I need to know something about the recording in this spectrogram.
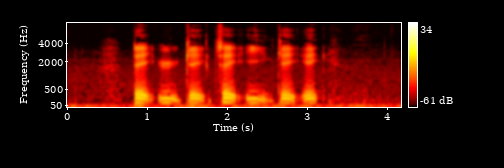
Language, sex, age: Danish, male, 23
